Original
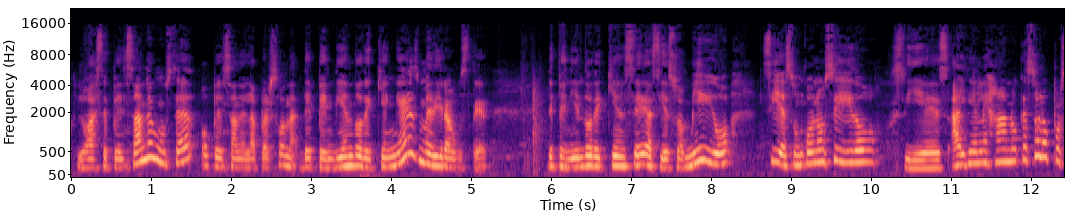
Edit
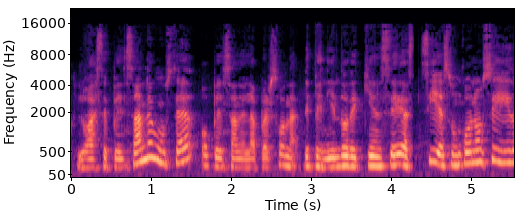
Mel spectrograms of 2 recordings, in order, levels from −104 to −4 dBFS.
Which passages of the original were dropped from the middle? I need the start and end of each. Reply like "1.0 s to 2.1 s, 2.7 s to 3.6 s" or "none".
2.8 s to 5.9 s, 7.3 s to 8.5 s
